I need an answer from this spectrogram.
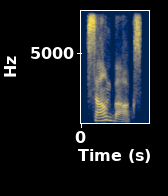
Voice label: "soundbox", Indian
